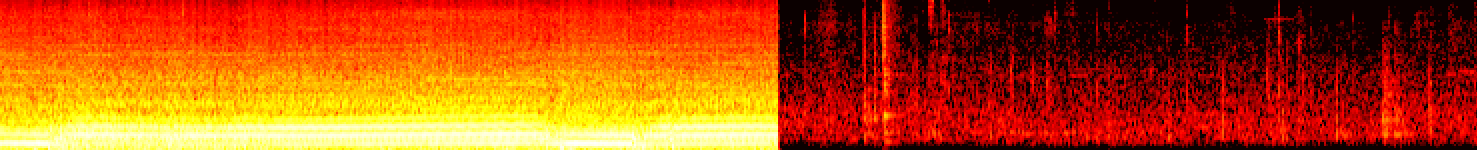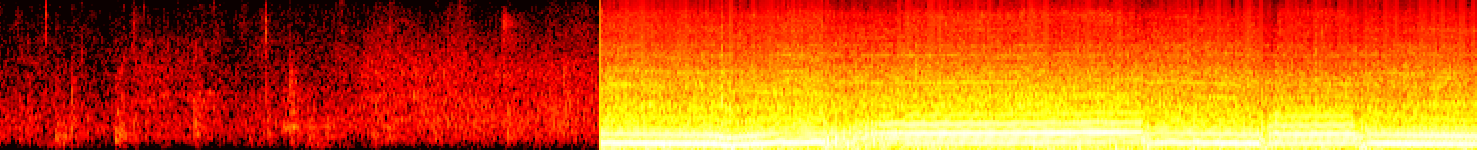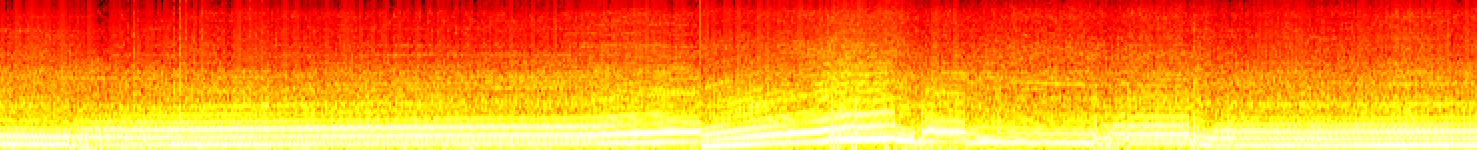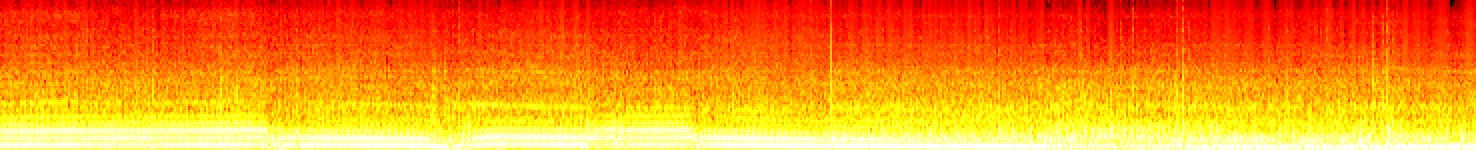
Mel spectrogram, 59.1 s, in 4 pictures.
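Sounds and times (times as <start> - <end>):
motorcycle engine revving: 0.0 - 7.8, 20.8 - 59.0.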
